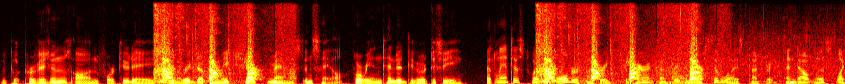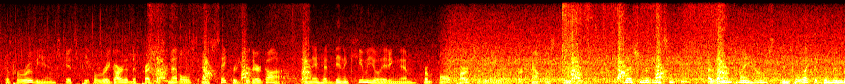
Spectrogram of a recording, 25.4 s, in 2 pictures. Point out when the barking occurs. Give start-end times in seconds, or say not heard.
2.3-4.5, 8.0-10.9, 14.8-17.4, 21.1-23.6.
